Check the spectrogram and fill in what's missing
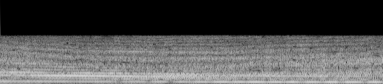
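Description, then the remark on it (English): A four-passenger Cirrus SR-20 propeller plane's engine drones loudly and steadily, with a strong low hum and rising harmonic tones as it revs up for takeoff, leaving Cirrus Design's new airplane production plant in Duluth, without any voices. “Aviation is literally taking off, much like this four-passenger SR-20 airplane leaving Cirrus Design's new airplane production plant.”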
